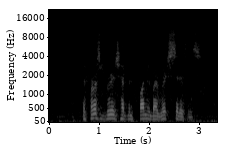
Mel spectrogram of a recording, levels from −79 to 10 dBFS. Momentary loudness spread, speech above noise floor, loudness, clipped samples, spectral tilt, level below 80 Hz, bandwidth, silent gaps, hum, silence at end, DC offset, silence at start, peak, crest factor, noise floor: 11 LU; 22 dB; -49 LUFS; under 0.1%; -5 dB/octave; -72 dBFS; 16 kHz; none; none; 0 s; under 0.1%; 0.05 s; -32 dBFS; 18 dB; -70 dBFS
